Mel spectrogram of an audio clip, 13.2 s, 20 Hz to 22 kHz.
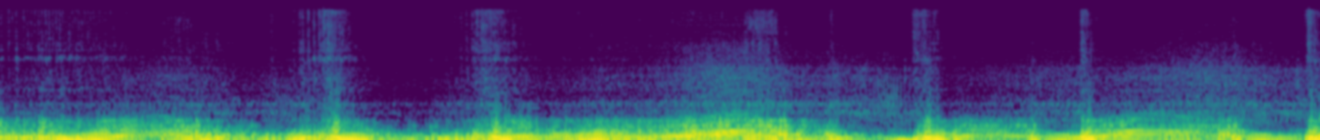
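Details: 1994 Subaru Impreza with an EG33 engine swap, intermittently losing power warm or cold with no check-engine light: at half throttle the revs drop, surge and sag, struggling to climb as if not firing on all cylinders. Misfire and hesitation.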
